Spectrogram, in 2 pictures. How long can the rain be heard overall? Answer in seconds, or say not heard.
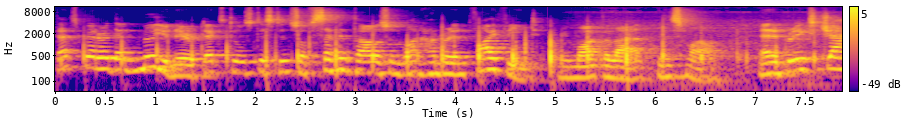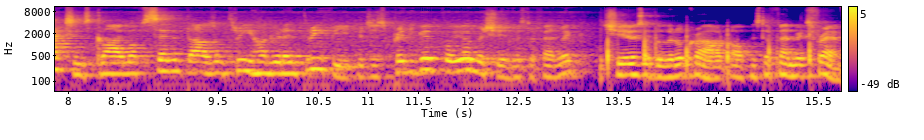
not heard.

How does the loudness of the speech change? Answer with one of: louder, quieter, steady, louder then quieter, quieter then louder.
steady.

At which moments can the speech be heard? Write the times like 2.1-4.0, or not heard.
0.0-15.6.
